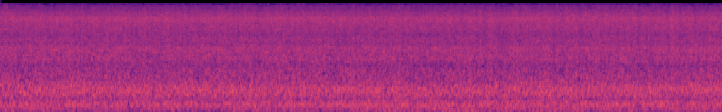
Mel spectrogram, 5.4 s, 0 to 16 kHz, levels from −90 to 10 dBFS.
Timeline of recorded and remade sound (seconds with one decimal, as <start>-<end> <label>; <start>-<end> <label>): 0.0-0.5 remade; 0.5-4.0 recorded; 4.0-4.6 remade; 4.6-5.4 recorded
